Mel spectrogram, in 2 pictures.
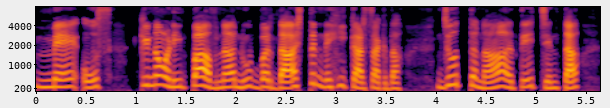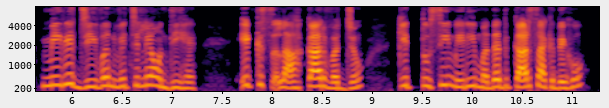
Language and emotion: Punjabi, disgusted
